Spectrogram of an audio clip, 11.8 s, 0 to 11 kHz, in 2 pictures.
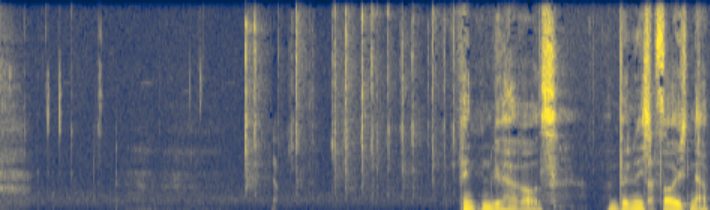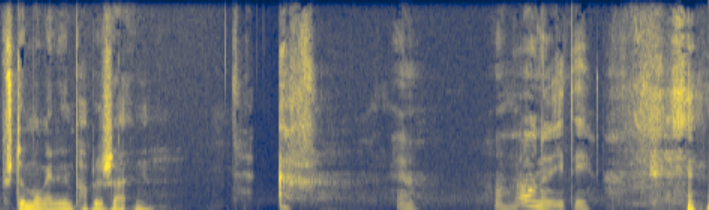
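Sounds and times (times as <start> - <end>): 
soft typing of notes on a computer keyboard: 2.0 - 4.0
speech: 3.9 - 7.3, 9.3 - 11.8
laughter: 11.3 - 11.8.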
